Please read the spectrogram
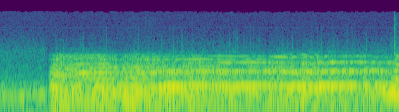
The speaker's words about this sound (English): By recording the strange croaks and creaks and groans and graunches of an iconic building in London, and then taking those sounds and using analogue tape to manipulate them, I think Robin Warren, the man behind this, has come up with an intriguing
